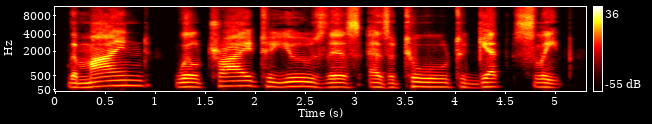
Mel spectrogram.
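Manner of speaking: ordinary talk, nothing marked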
